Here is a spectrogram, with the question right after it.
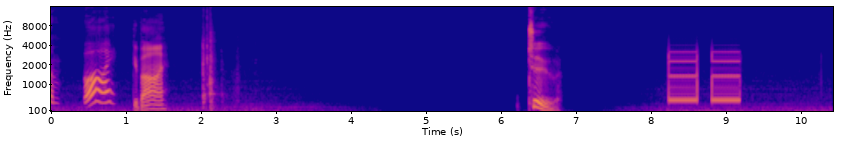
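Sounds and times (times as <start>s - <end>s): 
speech: 0.0s - 1.6s, 6.4s - 6.9s
telephone ringing with electronic trill: 8.3s - 9.3s.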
